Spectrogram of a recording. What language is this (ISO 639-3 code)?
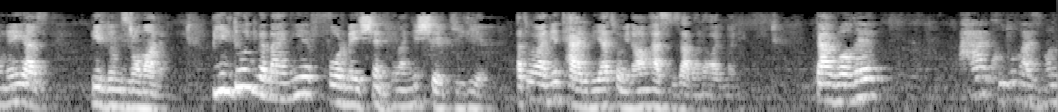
fas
